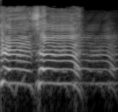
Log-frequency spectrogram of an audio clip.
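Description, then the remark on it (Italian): A loud, sustained roar of voices shouting together, holding a strong steady pitch for over a second, with a brief dip and swell midway before it tapers off slightly at the end. “Vorrei sentire le loro voci!”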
